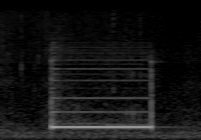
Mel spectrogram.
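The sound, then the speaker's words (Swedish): A single steady electronic phone tone lasting about one second, a clear pitched beep with harmonics, heard alone over faint background noise, as a call to the speaker's sister goes unanswered. “Jag måste bara dubbelkolla med henne nu. För hon har inte svarat.”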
